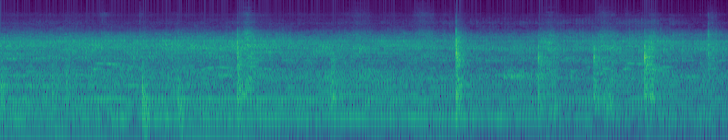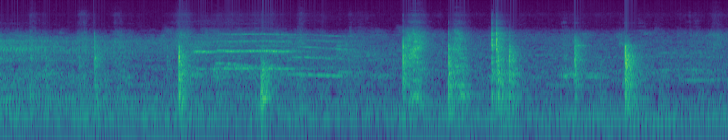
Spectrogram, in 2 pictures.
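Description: A kitchen knife chopping fresh ginger on a plastic chopping board: irregular sharp knocks, more frequent in the second half. A steady low hum runs in the background and fades away over the first ten seconds.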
